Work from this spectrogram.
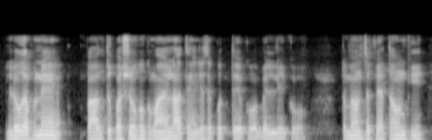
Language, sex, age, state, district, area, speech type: Hindi, male, 60+, Rajasthan, Jaipur, urban, spontaneous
